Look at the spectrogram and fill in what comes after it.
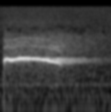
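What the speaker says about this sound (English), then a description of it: "An owl came out and flew about," A single owl hoot, a long clear tone that holds steady and then slowly fades out, heard alone with no talking.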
